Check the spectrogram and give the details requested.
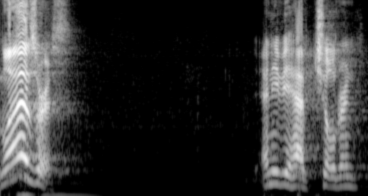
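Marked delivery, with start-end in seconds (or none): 0.0-0.7 loud, high-pitched yell into a tomb; big sudden shout. Retold or imitated. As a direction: call the name out at full volume. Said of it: "he yells into the tomb".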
